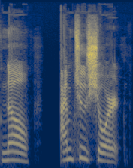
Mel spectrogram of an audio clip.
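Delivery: slow, earnest, dead-serious, matter-of-fact delivery. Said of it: "very serious".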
